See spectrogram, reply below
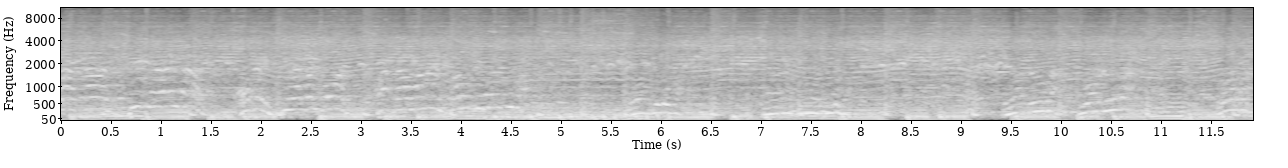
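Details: Loud, dense rock music with distorted guitars and drums fills the recording, with voices mixed in and no animal sound.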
